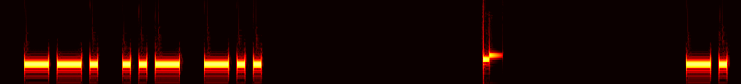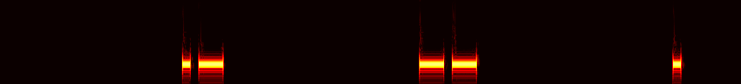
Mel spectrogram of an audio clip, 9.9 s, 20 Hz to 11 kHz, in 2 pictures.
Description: Morse code, heard as a keyed tone, about 22 wpm, spaced as for 8 wpm, 700 Hz. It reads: GUD NAME
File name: Top 20 QSO Elements - 8x Character Spacing - 22wpm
